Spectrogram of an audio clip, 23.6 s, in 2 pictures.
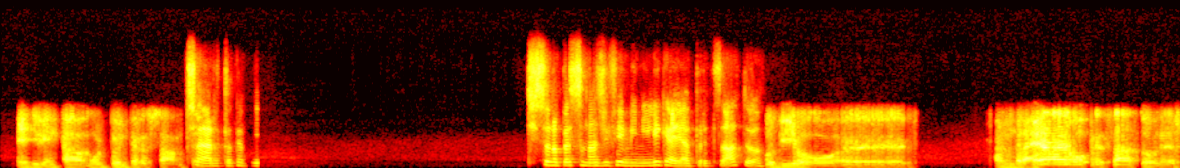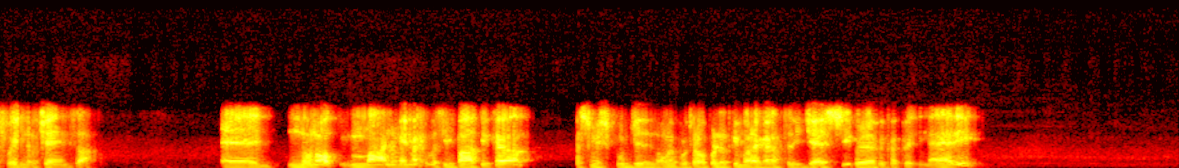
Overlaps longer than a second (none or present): none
